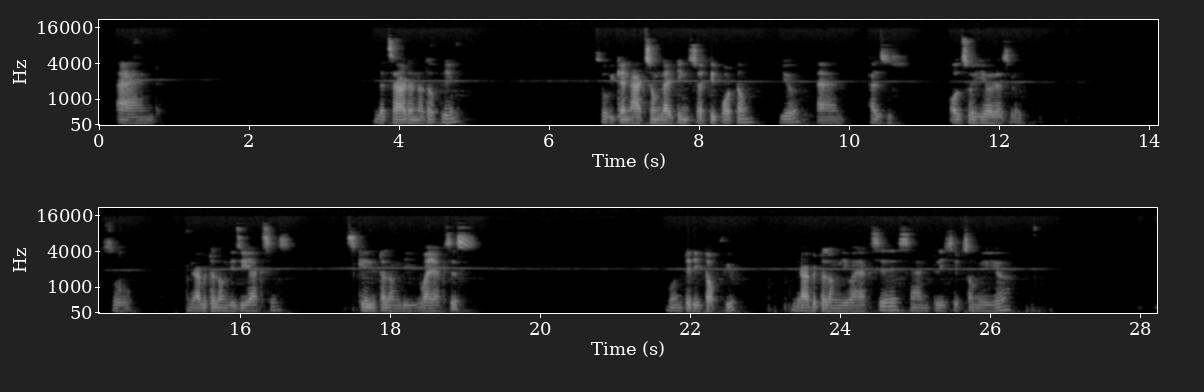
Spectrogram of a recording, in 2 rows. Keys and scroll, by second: 2.6 shift+a, 13.3 g, 14.0 z, 15.4 s, 15.7 y, 19.7 Home, 21.0 g, 21.3 y, 24.5 g, 25.7 x, 26.8 s, 27.0 x.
